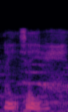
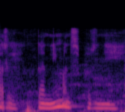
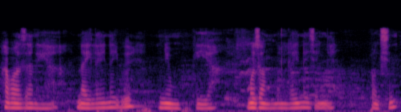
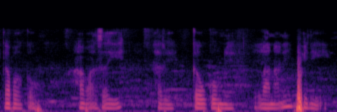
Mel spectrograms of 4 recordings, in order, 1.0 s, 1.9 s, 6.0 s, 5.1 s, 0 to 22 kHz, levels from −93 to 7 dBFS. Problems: low volume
